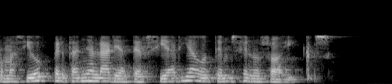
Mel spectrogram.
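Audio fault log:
No faults found; the speech sits in a telephone band of roughly 150 Hz to 3.7 kHz, consistent with ordinary G.711 A-law telephone coding.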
